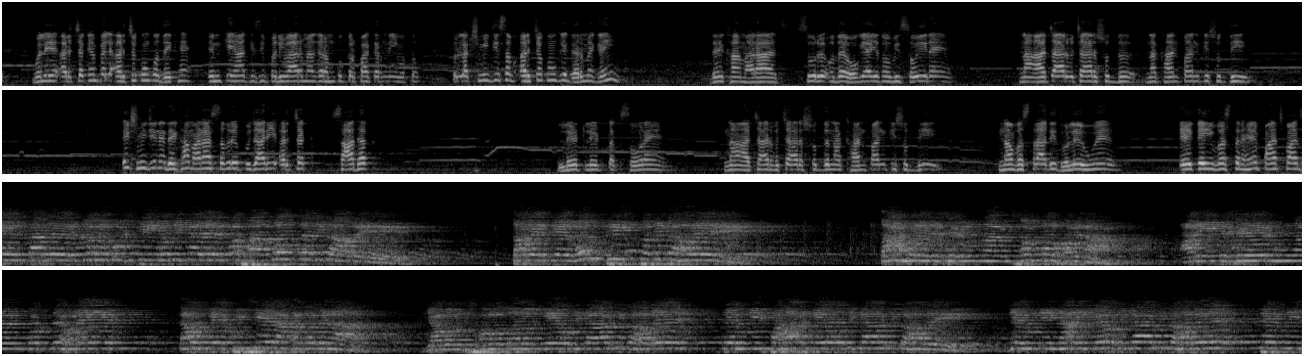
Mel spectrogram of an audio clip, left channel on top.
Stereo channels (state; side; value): different; both; correlation 0.00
